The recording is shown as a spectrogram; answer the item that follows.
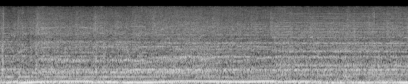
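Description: Soundtrack of a short street-scene video clip played loudly over a hall's speakers: a dense mix with a strong low tone that slides up and down in pitch.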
